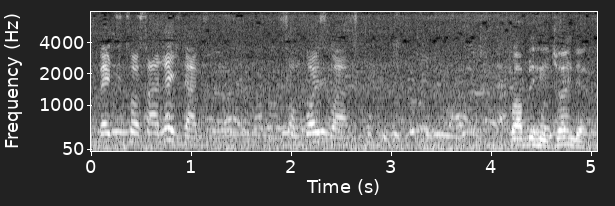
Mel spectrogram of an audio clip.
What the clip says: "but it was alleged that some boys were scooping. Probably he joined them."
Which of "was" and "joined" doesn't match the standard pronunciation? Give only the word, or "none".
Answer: was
